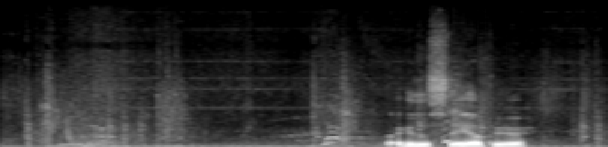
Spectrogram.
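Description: An energy beam blasts with a whoosh.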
